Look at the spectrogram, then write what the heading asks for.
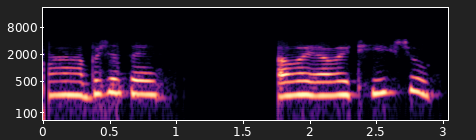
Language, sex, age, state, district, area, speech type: Kashmiri, female, 18-30, Jammu and Kashmir, Kupwara, rural, conversation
